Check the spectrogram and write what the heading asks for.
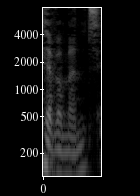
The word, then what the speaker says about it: Hive Mind: Bartholomew Hivemand, spelled Hive Mind, but pronounced Hivemand.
